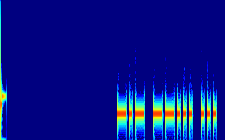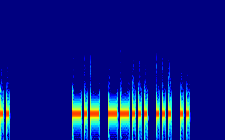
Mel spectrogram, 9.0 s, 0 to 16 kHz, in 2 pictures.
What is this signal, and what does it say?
Morse code, heard as a keyed tone, about 20 wpm, 700 Hz. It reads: K7SI K7SI
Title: USA Call Signs - 4 Characters - Repeated 2x - 20wpm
